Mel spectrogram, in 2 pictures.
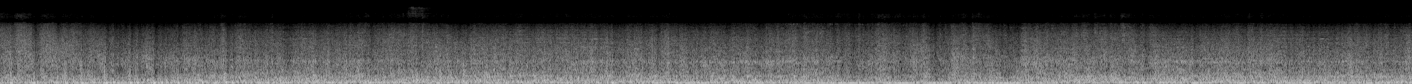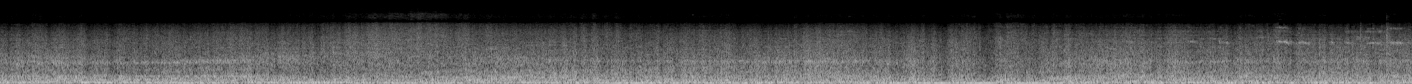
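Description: Loaded crude-oil tank cars rolling past on the nearest track: a steady, loud rumble of steel wheels on rail with continual clicking and clatter.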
